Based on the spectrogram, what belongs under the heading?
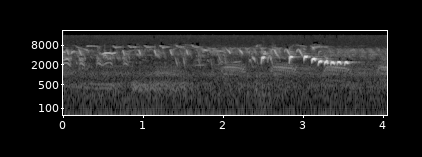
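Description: A song thrush opens with soft, scratchy twittering, then gives a loud, clear phrase of about seven quick, high notes, repeated in the typical thrush fashion.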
